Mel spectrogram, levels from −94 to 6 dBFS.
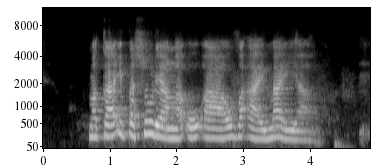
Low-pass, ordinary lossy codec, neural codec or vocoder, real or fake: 7.2 kHz; Opus, 32 kbps; none; real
